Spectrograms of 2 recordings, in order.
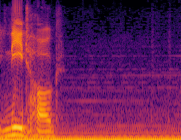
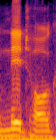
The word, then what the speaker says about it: Nidhogg: do now against a need hog or nidhogg however you want to pronounce it but the need hog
